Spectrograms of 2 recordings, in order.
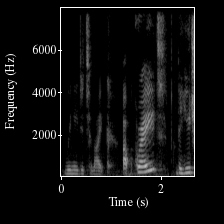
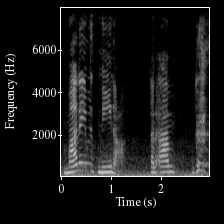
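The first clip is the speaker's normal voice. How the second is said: overdone Texan-style American, louder and higher; hammed-up American TV host; bad American accent; 4 semitones higher, 4 dB louder than usual. Shown as a demonstration. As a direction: try American, half Texas twang. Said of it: "I sound like a cross between".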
